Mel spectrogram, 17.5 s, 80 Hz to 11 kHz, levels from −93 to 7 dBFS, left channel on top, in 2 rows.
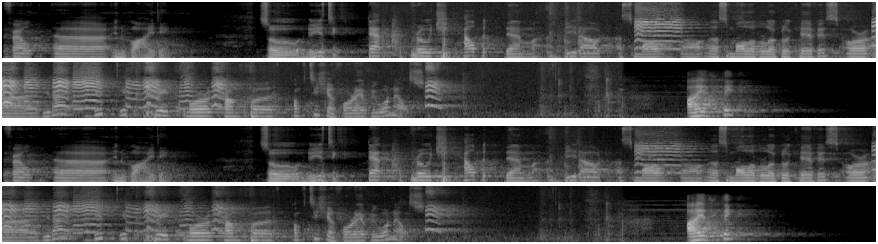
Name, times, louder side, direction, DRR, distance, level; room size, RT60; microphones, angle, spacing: voice 1, 0.0-1.8 2.6-3.4 3.7-3.8 4.1-4.7 5.0-13.0, left 1 dB, 10° left, 10 dB, 0.9 m, -38 dB
sound 1, 3.7-4.5 5.2-5.9 6.3-6.9 8.6-12.6 13.0-13.5 14.1-14.9, left 6 dB, 30° left, 1.3 m, -37 dB
voice 2, 15.6-16.0, right 3 dB, 35° right, 10 dB, 1.4 m, -29 dB
22.0 x 19.5 x 7.4 m, 1.2 s
head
